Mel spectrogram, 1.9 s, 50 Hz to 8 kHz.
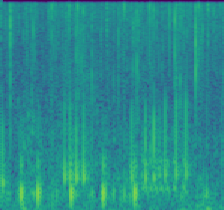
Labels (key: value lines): label: biophony, rattle response
recorder: SoundTrap 500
